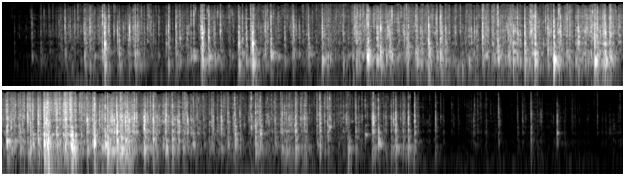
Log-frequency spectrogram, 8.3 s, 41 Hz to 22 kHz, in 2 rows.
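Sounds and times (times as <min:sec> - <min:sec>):
wood cracking slowly: 0:00.0 - 0:08.2.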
